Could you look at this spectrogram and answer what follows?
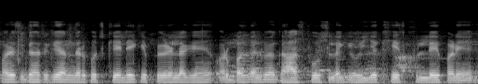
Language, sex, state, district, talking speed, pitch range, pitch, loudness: Hindi, male, Bihar, Katihar, 290 wpm, 105-110 Hz, 105 Hz, -17 LUFS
